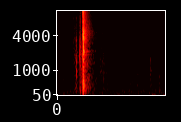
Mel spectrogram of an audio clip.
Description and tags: opening a binder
